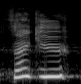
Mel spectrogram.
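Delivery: high, loud mock thanks from the neighbour; imitated neighbour lady. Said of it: "And she said".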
